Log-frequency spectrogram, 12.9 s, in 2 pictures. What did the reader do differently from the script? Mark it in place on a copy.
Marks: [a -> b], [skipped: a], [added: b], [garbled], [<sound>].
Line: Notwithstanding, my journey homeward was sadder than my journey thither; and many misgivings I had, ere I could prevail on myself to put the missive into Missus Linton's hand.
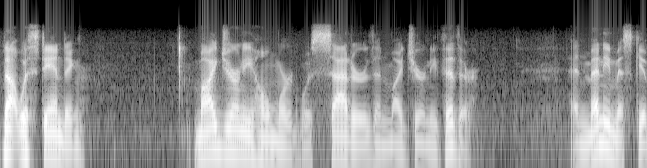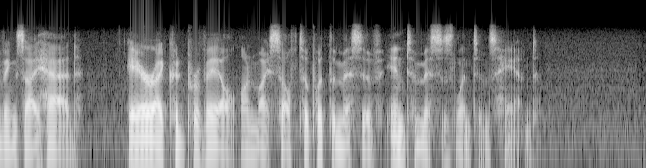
Notwithstanding, my journey homeward was sadder than my journey thither; and many misgivings I had, ere I could prevail on myself to put the missive into Missus Linton's hand.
